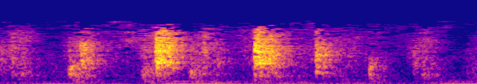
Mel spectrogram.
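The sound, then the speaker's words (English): A door is opened with a run of four or five rhythmic creaking, scraping bursts over a steady low hum, moderately loud, with no one speaking. “Open the door.”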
